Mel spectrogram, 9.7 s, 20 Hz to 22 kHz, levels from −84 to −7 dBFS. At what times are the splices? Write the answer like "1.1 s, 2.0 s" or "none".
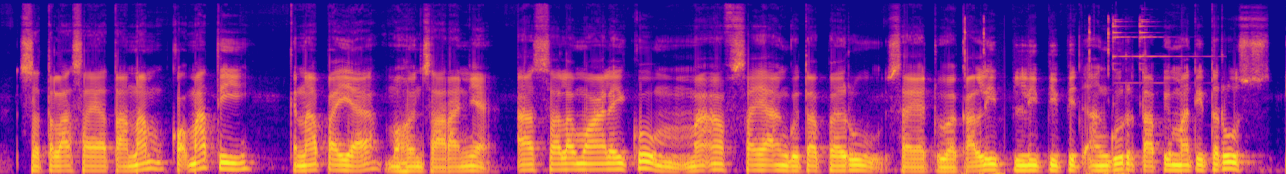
3.9 s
